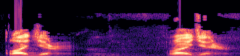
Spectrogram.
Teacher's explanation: Jadi suara ainnya itu enggak langsung terputus ya.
